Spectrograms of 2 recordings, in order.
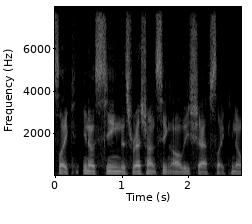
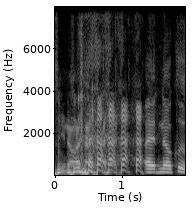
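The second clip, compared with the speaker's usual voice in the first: high, loud, laughing it out; laughing disbelief at himself; 10 semitones higher, 10 dB louder than usual. Real, not acted. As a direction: laugh through the admission of total cluelessness. Laughing at own ignorance.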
